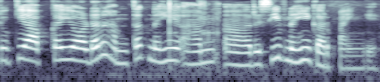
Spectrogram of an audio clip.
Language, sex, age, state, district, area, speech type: Hindi, female, 30-45, Madhya Pradesh, Bhopal, urban, spontaneous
